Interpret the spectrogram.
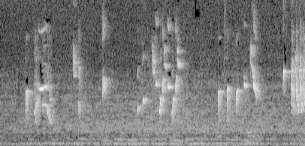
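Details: European goldfinches, two caged males in Algeria, one old and one two years old, duelling in song; scattered liquid chirps and short twittered runs, ending in a dense buzzy flourish, with low constant hum behind.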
